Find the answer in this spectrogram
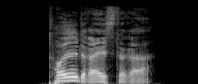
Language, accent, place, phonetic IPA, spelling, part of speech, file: German, Germany, Berlin, [ˈtɔlˌdʁaɪ̯stəʁɐ], tolldreisterer, adjective, De-tolldreisterer.ogg
- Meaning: inflection of tolldreist: 1. strong/mixed nominative masculine singular comparative degree 2. strong genitive/dative feminine singular comparative degree 3. strong genitive plural comparative degree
